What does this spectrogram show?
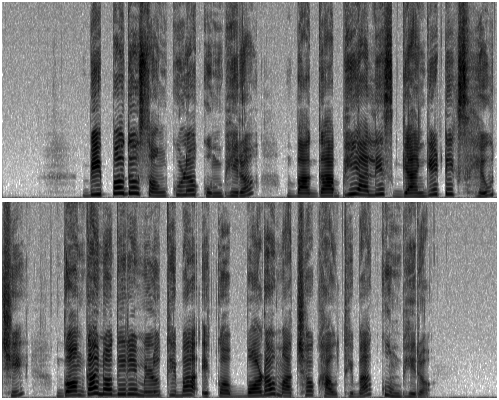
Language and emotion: Odia, neutral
